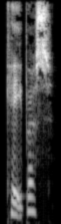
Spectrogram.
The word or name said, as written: kapers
